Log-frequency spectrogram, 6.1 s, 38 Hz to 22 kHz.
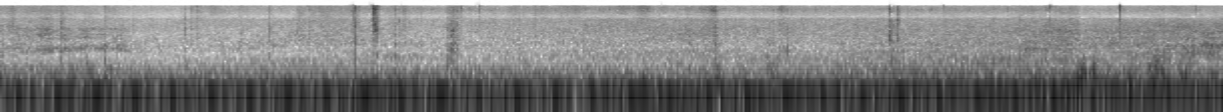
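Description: A 2001 GMC Yukon's Vortec 5.3 V8 idling steadily as a low, even hum, with a few faint clicks over it.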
